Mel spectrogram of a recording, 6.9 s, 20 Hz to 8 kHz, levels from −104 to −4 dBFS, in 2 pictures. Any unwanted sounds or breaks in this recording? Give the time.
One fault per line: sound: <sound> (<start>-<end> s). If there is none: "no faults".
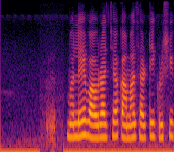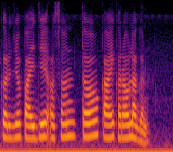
sound: laugh (0.9-1.1 s)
